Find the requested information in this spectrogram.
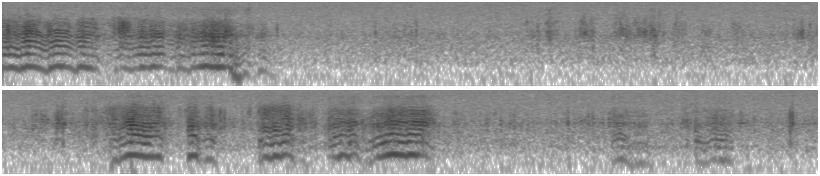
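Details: Buff-tailed bumblebee (Bombus terrestris) feeding from flowers, recorded close up: short, wavering droning buzzes that rise and dip in pitch, heard in two clusters separated by a quieter stretch with faint background hiss.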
